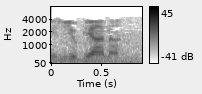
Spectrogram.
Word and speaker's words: Ljubljana: What's the right way to pronounce the city? – No, the right pronunciation would be Ljubljana.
